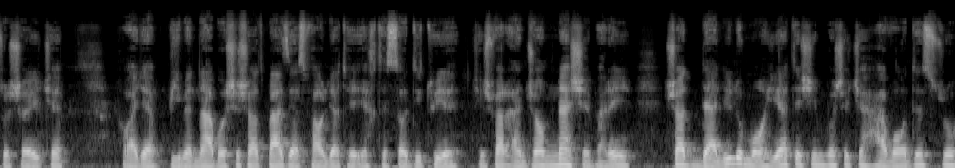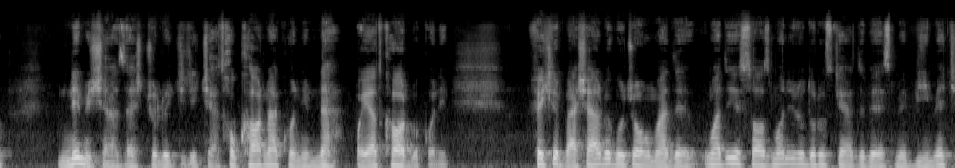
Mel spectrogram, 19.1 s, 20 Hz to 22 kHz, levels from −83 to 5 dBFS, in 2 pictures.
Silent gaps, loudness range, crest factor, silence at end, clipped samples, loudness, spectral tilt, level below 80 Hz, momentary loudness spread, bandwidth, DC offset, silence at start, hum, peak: none; 2 LU; 18 dB; 0 s; under 0.1%; -20 LUFS; -6 dB/octave; -42 dBFS; 7 LU; 15 kHz; under 0.1%; 0 s; none; 0 dBFS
